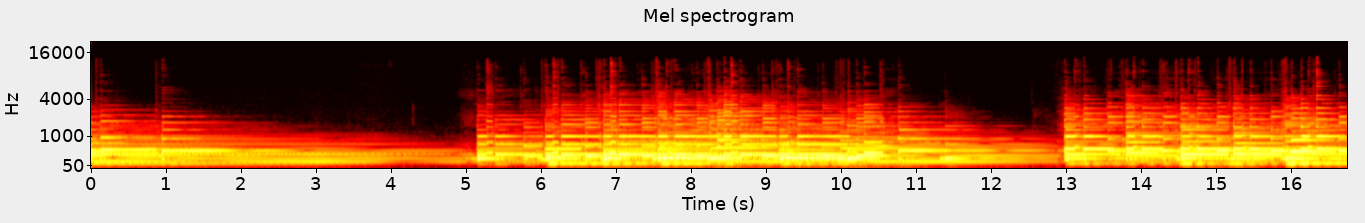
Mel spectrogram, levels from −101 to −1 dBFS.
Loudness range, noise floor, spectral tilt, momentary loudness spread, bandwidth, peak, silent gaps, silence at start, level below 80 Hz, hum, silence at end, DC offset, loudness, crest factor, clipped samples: 12 LU; -40 dBFS; -9.5 dB/octave; 16 LU; 5.2 kHz; 0 dBFS; none; 0 s; -52 dBFS; none; 0 s; under 0.1%; -16 LUFS; 16 dB; under 0.1%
